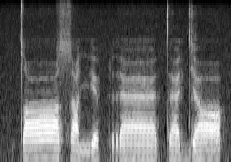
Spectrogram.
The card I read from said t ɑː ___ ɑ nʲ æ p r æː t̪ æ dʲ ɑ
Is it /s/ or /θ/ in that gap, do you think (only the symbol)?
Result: s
